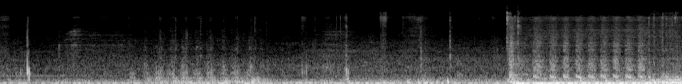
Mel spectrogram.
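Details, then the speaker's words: Honda S2000, 700hp+ turbo on E85, cold start as delivered: slow labored cranking, then loud lumpy running; wideband pegged at 8 AFR, far too rich, with long-standing starting, idle and firing issues. "that's crazy that's uh 8 AFR pegged all the way to eight that's too too rich"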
